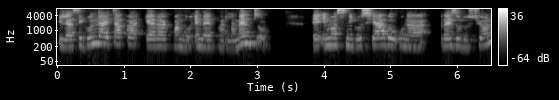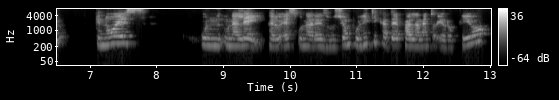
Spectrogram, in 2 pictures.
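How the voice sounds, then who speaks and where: German lady with german accent on a webinar, non-native, halting, hunting for the right word. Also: medium pitch. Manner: halting, searching for words in non-native speech. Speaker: guest politician, member of parliament. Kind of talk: webinar panel answer.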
